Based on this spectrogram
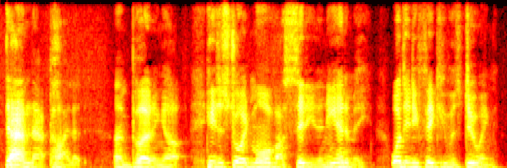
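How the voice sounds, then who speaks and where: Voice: mid-range voice, moderate pace, gravelly, a bit bright. A man voicing a brooding, resentful teenage schoolboy in an audiobook, with blunt, subdued grumbling. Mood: angry. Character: brooding, resentful tough schoolboy, worried older brother.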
